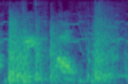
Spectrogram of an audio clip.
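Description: Someone trips over a huge potted plant, producing a jumble of thumps and a crashing clatter in three quick loud bursts, with scraping and rustling in between and no talking.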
